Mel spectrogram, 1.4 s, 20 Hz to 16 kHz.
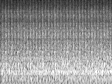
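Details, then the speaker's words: Ford B-Max that would not start in winter, now idling after battery work, alternator charging at about 14.25 V; steady even idle with a smooth continuous hum, no misses or knocks; normal idle. "ahora arrancado lo he dejado un ratito arrancado hace sus cosas"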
